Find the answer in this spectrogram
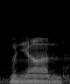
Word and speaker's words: Munyon: minutes anywhere, entertain a motion to appoint Mignon as, that's a proper pronunciation of your last name, correct?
